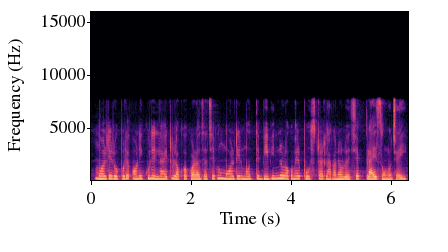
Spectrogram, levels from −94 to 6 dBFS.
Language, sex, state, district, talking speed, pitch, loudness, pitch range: Bengali, female, West Bengal, Cooch Behar, 160 wpm, 240 Hz, -15 LUFS, 220-250 Hz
